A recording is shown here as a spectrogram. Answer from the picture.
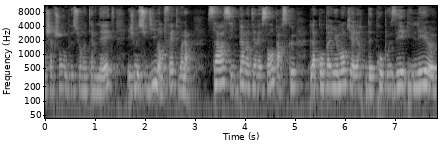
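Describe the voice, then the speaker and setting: A woman talks at a moderate pace with fairly even intonation. Noticeable background noise and audible room echo fill the recording. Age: 40s. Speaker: psychologist. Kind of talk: interview. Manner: halting, many fillers.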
